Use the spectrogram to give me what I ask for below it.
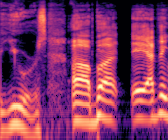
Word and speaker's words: Ewers: talking about Queen Euros he does mispronounce his name he calls him you were oors instead of yours uh but I think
